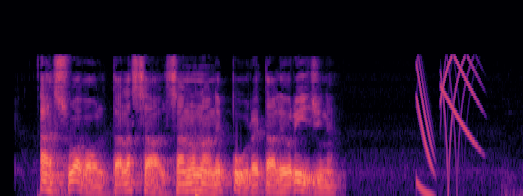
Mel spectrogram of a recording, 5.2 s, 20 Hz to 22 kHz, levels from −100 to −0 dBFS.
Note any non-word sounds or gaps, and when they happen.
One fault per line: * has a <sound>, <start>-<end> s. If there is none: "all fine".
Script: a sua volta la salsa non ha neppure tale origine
* has a chirp, 4.2-4.9 s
